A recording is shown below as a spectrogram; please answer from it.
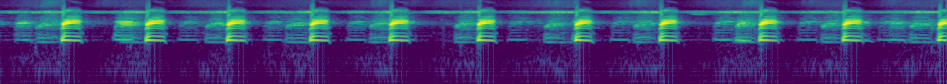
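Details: A green tree frog (Hyla cinerea) calls with short, nasal, bell-like honking quanks, repeated steadily about every half to two-thirds of a second, over a thin, steady high whine, likely an insect.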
